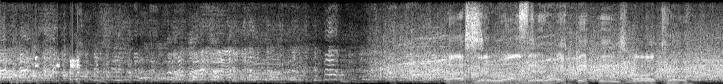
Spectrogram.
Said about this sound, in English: We got the applause in the end. We got the applause, yeah.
